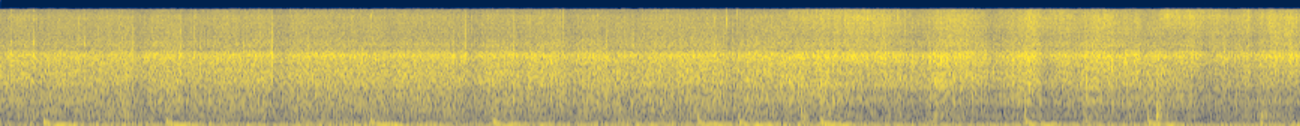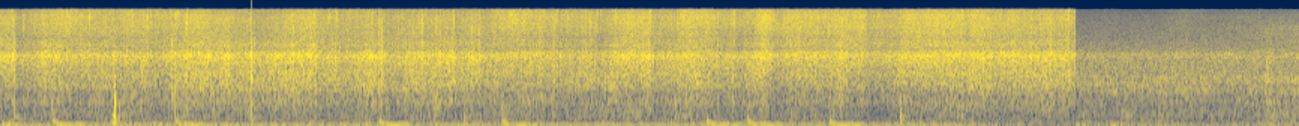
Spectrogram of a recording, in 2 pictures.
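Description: Freshly added shredded cabbage frying in hot oil in a kazan: a loud steady sizzle with many small crackles as it is tossed and stirred with a wooden spatula. Near the end the sizzle drops suddenly to a quieter level.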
